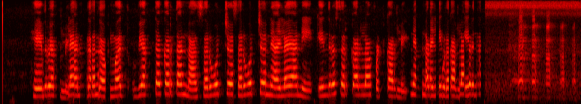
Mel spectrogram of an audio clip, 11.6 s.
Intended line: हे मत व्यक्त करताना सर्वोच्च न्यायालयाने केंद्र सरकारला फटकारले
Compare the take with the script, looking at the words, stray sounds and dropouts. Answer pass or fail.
fail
